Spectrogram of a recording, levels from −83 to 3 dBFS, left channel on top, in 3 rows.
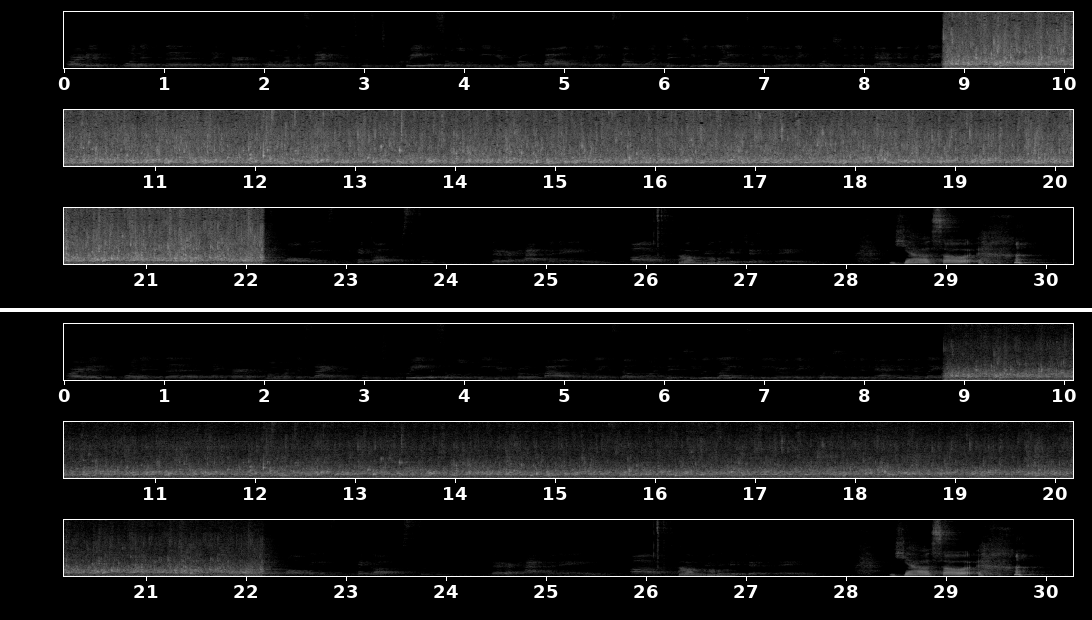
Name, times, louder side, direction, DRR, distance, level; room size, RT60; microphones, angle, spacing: voice 1, 0.0-14.7 15.4-23.8 24.4-25.6 25.8-27.7, left 1 dB, 15° left, -2 dB, 4.0 m, -59 dB
sound 1, 8.8-22.2, left 9 dB, 70° left, 0.4 m, -33 dB
Bass guitar, 17.0-23.3, right 2 dB, 35° right, 1.4 m, -69 dB
voice 2, 26.3-26.9 28.1-29.8, right 1 dB, 10° right, 11 dB, 0.4 m, -42 dB
12.0 x 11.0 x 7.4 m, 0.97 s
head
